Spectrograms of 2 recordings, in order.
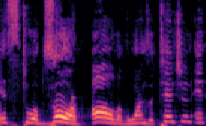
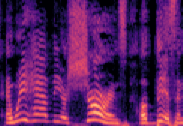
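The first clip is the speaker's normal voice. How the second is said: loud, high, emphatic testimony; full-force preaching; 5 semitones higher, 9 dB louder than usual. Real, not acted. Preacher testifying that the songs ministered to her, full force. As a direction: belt it out to the whole church, hitting every beat.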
